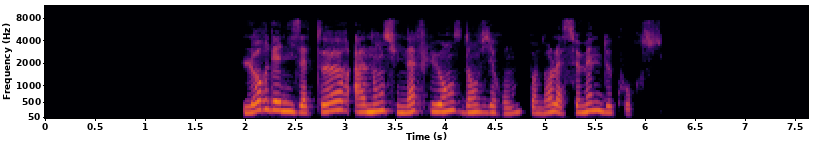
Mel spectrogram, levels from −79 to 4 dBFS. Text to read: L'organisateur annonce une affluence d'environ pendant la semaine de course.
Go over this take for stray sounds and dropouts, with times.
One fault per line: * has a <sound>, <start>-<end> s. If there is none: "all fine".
all fine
